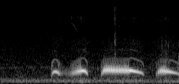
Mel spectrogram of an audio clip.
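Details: Close, clear cooing from a spotted dove kept by a bird hobbyist: a quick pair of rising coos followed by a long steady coo and a final short downward coo, with faint low background hum.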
